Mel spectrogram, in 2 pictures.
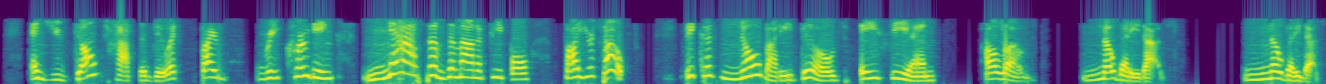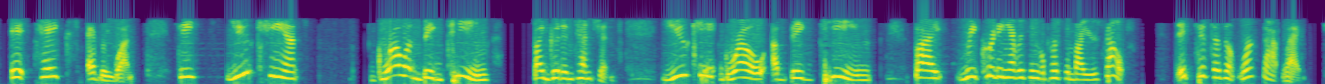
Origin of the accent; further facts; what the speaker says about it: Ohio, United States; I'm a regional vice president, and I hail from the Central Ohio area.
